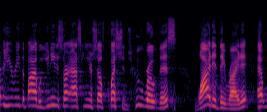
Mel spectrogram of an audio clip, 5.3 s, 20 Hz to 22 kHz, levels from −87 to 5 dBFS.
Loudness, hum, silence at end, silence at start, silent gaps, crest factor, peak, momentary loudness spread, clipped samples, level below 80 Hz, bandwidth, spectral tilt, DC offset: -38 LUFS; none; 0 s; 0 s; none; 20 dB; -18 dBFS; 13 LU; under 0.1%; -88 dBFS; 16 kHz; -2.5 dB/octave; under 0.1%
